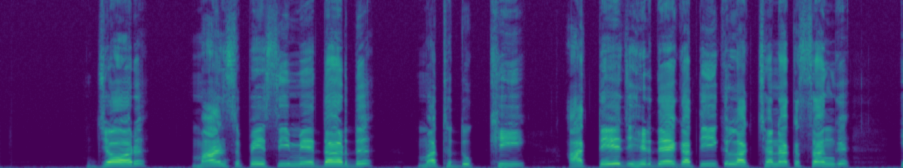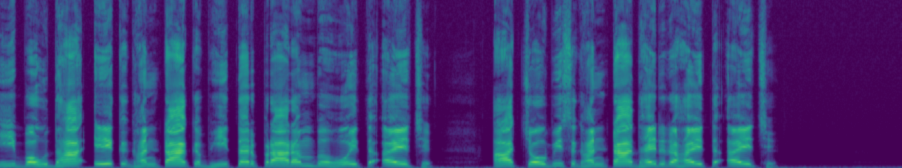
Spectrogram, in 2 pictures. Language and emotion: Maithili, neutral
